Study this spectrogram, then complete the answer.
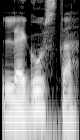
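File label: she likes, Spanish, male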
